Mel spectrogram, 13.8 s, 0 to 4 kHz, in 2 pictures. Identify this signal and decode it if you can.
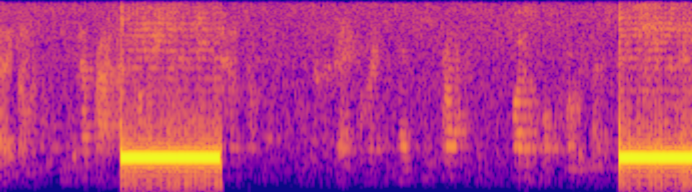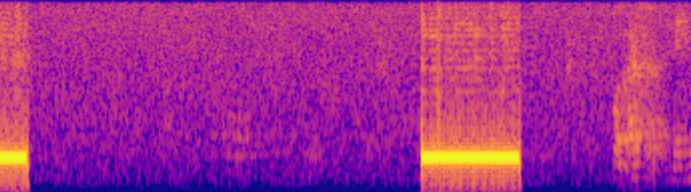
Ringback tone (Europe, 425 Hz), with speech.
